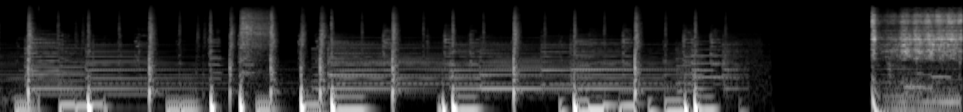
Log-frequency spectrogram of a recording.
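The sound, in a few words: car engine failing to start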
